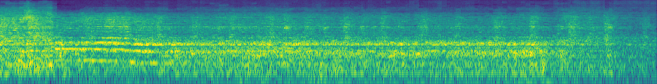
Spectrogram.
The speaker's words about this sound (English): That couldn't have been an express train. There are no non-stop express. You're right. That was an express train near the stop of this station.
